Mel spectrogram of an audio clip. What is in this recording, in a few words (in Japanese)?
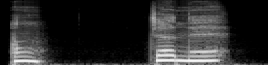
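うん じゃあねー, 宮崎弁; Windows向けシステムボイス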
